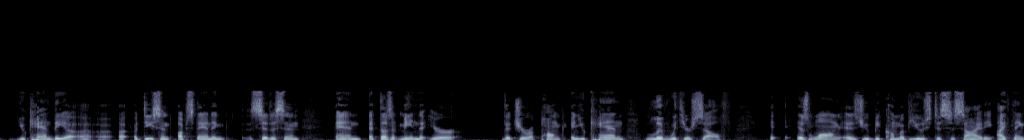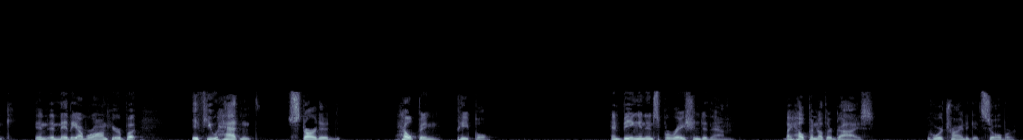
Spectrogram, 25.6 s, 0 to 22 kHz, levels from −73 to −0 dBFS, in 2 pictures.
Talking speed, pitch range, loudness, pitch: 150 wpm, 105-145 Hz, -28 LUFS, 125 Hz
